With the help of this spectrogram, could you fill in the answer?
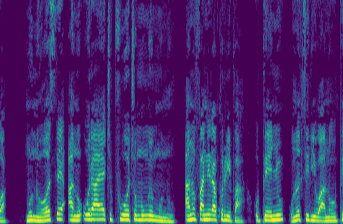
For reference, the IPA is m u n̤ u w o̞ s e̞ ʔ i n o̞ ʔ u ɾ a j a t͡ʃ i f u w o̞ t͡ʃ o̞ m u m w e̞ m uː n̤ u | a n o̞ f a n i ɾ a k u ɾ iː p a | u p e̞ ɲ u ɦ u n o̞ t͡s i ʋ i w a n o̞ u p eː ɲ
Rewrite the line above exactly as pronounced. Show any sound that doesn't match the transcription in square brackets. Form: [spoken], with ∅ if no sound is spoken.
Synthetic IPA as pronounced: m u n̤ u w o̞ s e̞ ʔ [a] n o̞ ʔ u ɾ a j a t͡ʃ i [p͡f] u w o̞ t͡ʃ o̞ m u m w e̞ m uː n̤ u | a n o̞ f a n i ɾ a k u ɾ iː p a | u p e̞ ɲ u ɦ u n o̞ t͡s i ʋ i w a n o̞ u p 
